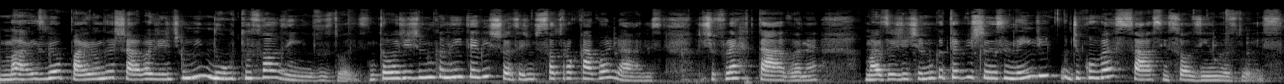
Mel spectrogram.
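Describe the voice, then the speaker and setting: A woman talks at a moderate pace in a high pitch with very wide pitch swings. Noticeable background noise sits behind her. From Bahia, Recôncavo Baiano, Brazil. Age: 50s. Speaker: podcaster telling her life story. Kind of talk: personal storytelling monologue.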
